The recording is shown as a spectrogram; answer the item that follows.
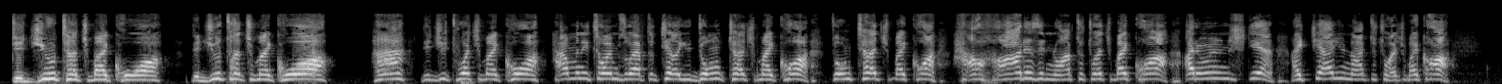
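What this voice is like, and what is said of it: Shouting, imitated accent of a young woman. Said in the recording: “starts screaming at the top of her lungs ... my accent isn't as great as hers was”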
